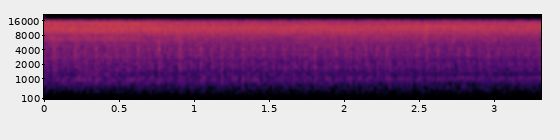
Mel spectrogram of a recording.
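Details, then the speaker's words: Mitsubishi HS-U51 1980s VCR rewinding a tape without unloading it, a bit faster than a similar-mechanism Panasonic PV-4942-K; even steady whirring hiss with no catches or wobble, solenoid brake clicks when rewind stops; normal tape rewind. "And if you press rewind, you can see on this VCR it does not unload the tape. And I think it runs a bit faster than the Panasonic."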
